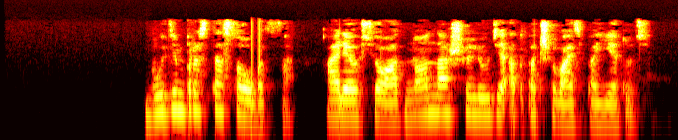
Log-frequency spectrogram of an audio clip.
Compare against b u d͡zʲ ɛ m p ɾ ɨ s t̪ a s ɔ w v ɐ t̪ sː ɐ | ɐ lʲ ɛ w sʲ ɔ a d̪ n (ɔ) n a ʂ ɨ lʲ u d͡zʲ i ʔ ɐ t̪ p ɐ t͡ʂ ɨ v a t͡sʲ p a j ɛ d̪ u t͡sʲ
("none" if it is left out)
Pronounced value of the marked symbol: ɔ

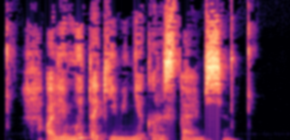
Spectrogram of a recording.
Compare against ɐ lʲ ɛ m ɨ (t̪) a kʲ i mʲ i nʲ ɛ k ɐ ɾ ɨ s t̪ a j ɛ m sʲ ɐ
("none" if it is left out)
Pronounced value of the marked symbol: t̪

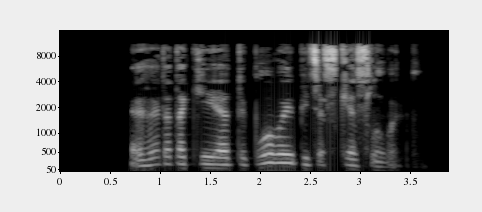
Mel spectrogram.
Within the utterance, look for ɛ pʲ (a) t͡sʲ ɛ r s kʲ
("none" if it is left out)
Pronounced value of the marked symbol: i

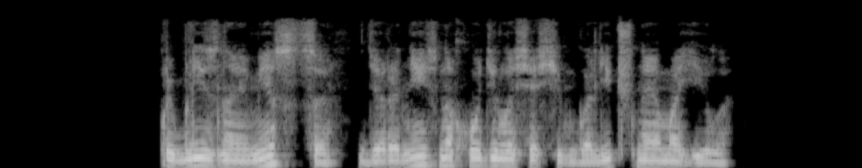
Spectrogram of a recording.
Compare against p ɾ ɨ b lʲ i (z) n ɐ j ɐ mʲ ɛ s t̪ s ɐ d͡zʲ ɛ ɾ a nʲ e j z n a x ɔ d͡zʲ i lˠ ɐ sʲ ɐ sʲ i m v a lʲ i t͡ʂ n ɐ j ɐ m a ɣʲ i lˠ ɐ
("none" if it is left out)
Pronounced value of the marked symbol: z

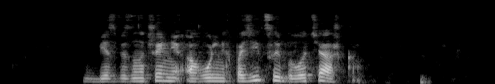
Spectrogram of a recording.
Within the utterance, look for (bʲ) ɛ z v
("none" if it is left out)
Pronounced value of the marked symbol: bʲ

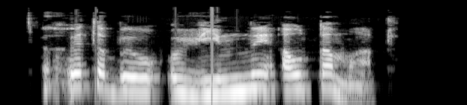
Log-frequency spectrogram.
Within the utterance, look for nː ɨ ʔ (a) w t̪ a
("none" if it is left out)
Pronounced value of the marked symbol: ɐ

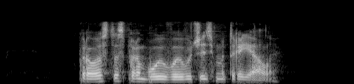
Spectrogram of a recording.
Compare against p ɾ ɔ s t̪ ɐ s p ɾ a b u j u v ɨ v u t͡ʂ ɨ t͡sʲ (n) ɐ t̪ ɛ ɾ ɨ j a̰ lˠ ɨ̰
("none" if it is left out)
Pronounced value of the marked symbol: m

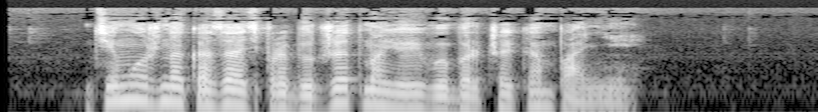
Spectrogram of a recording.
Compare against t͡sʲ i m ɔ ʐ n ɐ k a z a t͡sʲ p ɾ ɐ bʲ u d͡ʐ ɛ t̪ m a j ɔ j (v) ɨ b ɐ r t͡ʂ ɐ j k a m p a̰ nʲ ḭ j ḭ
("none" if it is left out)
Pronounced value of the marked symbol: v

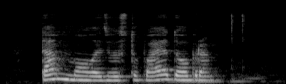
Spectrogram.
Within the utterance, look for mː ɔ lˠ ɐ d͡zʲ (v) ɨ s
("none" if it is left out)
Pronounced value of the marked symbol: v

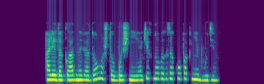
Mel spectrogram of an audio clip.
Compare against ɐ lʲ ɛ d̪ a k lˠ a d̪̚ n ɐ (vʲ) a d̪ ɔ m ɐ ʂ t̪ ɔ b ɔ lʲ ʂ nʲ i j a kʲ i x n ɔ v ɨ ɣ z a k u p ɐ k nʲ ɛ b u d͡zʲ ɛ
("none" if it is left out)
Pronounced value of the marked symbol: vʲ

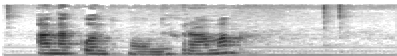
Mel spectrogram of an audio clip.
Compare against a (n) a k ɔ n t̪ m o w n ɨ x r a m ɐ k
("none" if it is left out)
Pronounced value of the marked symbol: n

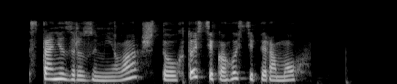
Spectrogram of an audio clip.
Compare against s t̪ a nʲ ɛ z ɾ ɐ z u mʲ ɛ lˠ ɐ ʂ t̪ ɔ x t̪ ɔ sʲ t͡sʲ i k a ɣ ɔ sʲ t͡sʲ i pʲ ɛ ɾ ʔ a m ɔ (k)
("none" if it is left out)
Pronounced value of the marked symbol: x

